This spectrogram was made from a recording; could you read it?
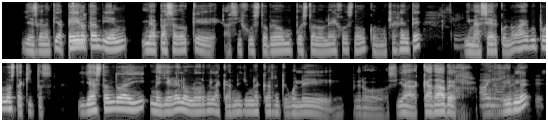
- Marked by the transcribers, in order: none
- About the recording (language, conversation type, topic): Spanish, podcast, ¿Qué te atrae de la comida callejera y por qué?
